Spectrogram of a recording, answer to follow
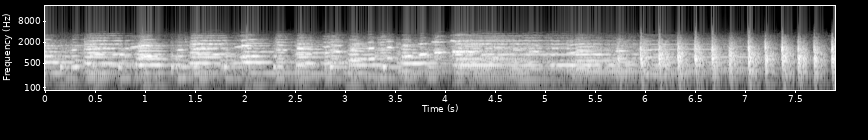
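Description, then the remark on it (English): Dramatic orchestral music plays, then gives way to a rapid, insistent series of about ten loud knocks on a door, evenly spaced, with no voices. “Who is it? Open the door, quick.”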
